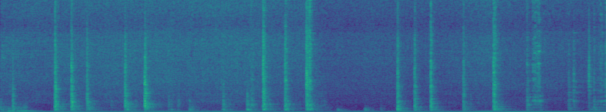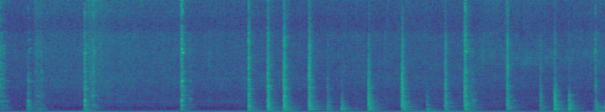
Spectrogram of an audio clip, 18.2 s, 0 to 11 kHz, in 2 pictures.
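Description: Corn cut off the cob fries on a 22-inch Blackstone griddle with a steady close sizzle, punctuated by frequent crisp spatula clicks and scrapes against the flat top as it is stirred, no voices present.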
